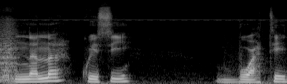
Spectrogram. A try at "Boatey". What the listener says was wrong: The emphasis is not on the A.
